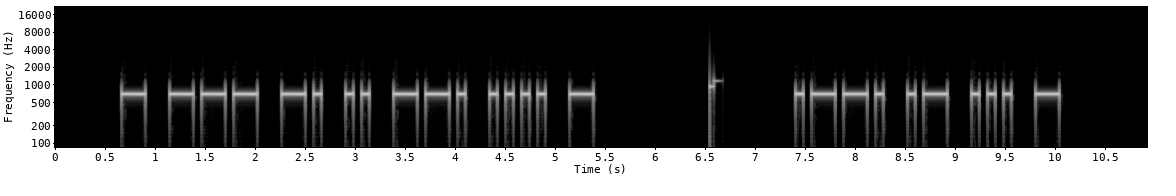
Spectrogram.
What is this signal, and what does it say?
Morse code, heard as a keyed tone, about 16 wpm, 700 Hz. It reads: TONIGHT PAST
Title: Sentences from Top 600 Words - New Word Drill - 15wpm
